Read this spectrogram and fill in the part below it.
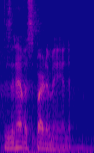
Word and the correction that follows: aspartame: That's no aspartame.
